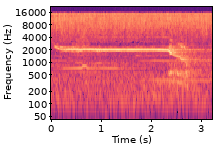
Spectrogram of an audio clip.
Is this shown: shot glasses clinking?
no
